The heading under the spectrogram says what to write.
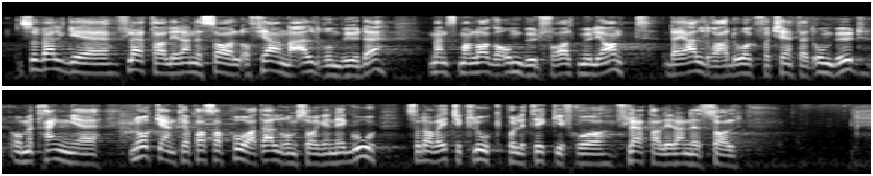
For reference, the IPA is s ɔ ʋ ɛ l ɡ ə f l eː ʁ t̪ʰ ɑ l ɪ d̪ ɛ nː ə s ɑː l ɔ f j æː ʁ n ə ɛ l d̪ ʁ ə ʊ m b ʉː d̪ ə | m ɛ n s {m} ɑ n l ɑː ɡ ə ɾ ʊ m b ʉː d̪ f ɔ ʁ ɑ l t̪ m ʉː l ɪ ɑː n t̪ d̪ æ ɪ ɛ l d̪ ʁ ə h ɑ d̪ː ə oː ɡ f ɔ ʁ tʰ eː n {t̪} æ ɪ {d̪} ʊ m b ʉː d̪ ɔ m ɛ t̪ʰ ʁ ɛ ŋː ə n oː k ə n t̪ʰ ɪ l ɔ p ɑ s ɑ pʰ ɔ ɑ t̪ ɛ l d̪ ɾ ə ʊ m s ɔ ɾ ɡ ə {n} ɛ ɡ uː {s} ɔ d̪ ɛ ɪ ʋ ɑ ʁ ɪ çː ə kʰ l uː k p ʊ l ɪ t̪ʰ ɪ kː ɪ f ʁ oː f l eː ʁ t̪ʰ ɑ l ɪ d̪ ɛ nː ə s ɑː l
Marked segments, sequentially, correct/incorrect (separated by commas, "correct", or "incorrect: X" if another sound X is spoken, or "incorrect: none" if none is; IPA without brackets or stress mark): correct, correct, incorrect: t̪, correct, correct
